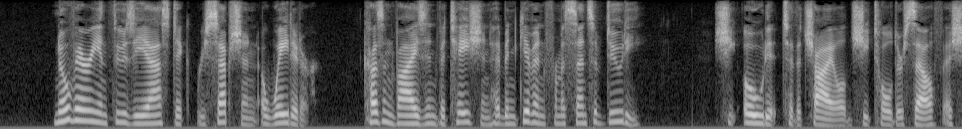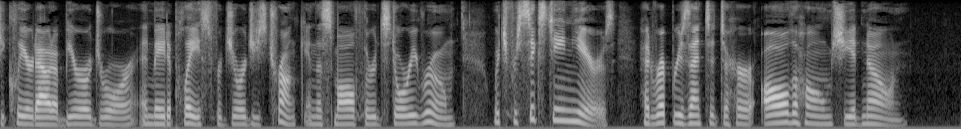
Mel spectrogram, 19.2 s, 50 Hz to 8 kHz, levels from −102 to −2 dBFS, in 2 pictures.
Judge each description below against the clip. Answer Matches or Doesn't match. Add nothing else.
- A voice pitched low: Doesn't match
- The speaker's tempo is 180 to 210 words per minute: Matches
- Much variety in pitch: Doesn't match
